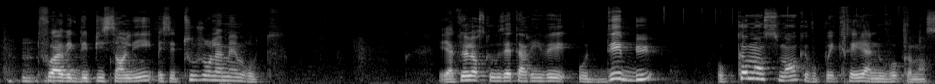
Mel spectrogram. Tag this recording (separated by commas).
Speech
